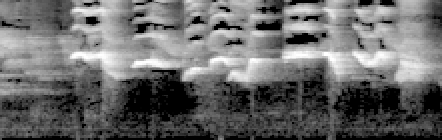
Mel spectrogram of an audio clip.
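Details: Caged White-rumped shama singing in the morning, calling to other birds and training young birds: loud, varied whistled phrases with rapid slurred notes in close bursts after a quiet start.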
